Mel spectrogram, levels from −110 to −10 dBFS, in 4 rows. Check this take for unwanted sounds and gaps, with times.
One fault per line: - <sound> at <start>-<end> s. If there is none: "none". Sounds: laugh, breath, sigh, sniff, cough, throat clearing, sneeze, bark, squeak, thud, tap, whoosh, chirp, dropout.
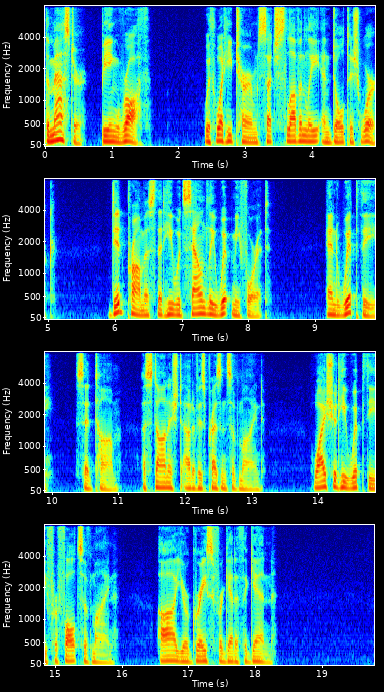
none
